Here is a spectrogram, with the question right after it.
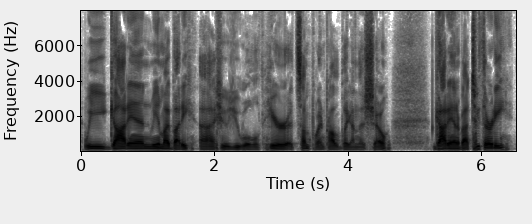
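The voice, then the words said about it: Hoarse voice. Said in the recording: “You could probably tell my voice is already a little bit hoarse.”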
